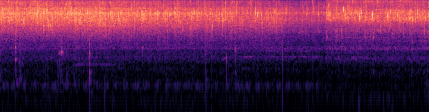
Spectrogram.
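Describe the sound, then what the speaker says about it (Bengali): Bitter gourd sizzles steadily in hot oil in a pan up close, with scattered light taps and scrapes of a spatula through the continuous hiss. "উচ্ছেটা প্রায় ভাজা হয়ে এসছে।"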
